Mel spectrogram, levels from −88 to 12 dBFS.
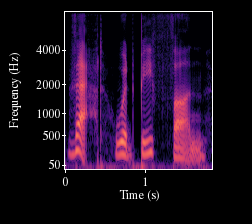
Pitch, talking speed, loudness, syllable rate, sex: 180 Hz, 130 wpm, -23 LUFS, 2.9 syllables/s, female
